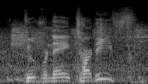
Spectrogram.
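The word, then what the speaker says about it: Duvernay-Tardif: Duvernay Tardif. That's how he pronounces it.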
